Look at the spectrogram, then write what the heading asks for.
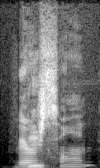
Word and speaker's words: Versant: So, How do you pronounce that? It's Versant Power? Versant.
